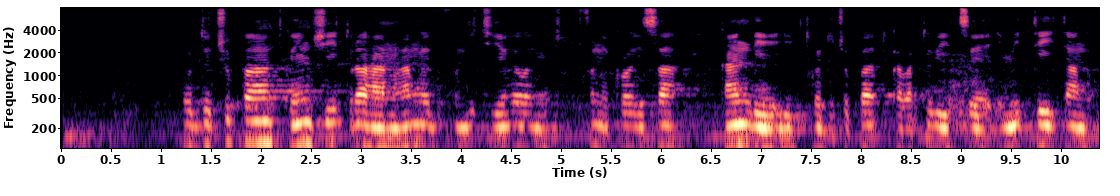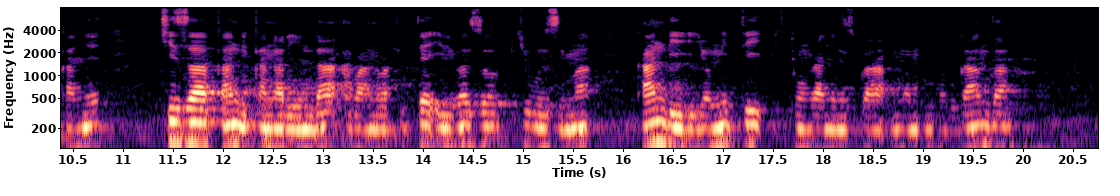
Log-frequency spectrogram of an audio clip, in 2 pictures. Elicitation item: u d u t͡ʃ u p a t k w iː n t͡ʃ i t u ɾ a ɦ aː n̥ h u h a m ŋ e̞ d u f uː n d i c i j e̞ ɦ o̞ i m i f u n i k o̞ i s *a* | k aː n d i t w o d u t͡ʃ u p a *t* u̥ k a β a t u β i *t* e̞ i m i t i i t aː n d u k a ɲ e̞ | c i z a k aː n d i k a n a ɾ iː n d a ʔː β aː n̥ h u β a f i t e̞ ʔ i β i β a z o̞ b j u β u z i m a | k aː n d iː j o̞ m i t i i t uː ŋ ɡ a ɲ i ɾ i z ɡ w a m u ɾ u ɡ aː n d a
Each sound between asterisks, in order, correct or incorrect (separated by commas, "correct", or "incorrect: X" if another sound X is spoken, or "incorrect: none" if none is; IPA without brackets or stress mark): correct, correct, incorrect: t͡s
